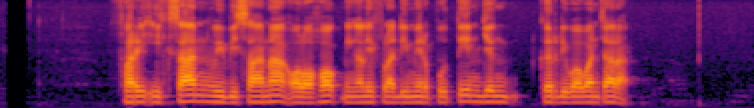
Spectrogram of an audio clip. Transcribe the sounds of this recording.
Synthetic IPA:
faɾiʔiksanwibisanaɔlɔɦɔk̚niŋalifladimirput̪ind͡ʒɨŋ | kɨrdiwawaɲt͡ʃaɾa̰

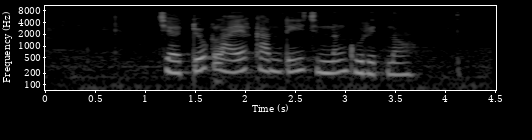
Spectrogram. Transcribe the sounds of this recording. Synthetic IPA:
d̥ʒ̥ä̤ɖ̥ʊklaɪrkanʈ̪id̥ʒ̥ə̤nəŋɡuɾit̪̚nɔ

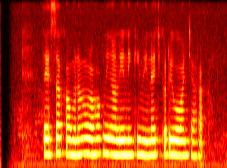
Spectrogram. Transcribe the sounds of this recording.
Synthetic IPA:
t̪ɛsakawənaŋulɔɦɔk̚niŋalinikiminat͡ʃkərdiwawaɲt͡ʃaɾa̰

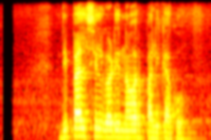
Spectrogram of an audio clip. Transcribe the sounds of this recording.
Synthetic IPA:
d̪ipalsilɡʌɽinʌɡʌrpalikako

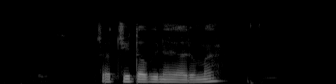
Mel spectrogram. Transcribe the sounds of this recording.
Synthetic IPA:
t͡sʌrt͡sit̪ʌbinʌjɦʌɾuma

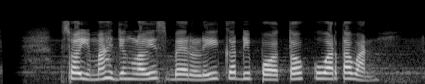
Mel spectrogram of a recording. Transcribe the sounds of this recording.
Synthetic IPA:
sɔimahd͡ʒɨŋlɔisbɛrlikɨrdipɔt̪ɔkuwart̪awan

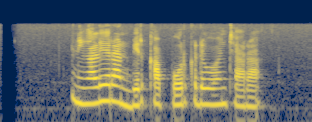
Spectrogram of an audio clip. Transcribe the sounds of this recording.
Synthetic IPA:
niŋaliɾanbirkapʊrkədəwawaɲt͡ʃa̰ɾa̰

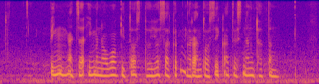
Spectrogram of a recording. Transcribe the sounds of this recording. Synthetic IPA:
pɪŋːad̥ʒ̥a̤ʔimənɔwɔkit̪ɔsəd̪̥o̤jɔsaɡ̥ə̤t̪̚ŋəɾant̪ɔsikat̪ɾɪsnanɖ̪̥ä̤t̪əŋ

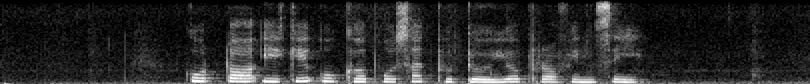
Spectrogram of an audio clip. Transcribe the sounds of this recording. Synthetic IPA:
kut̪ɔʔikiʔuɡ̥ɔ̤pusat̪̚b̥ṳɖ̪̥o̤jopɾofinsi

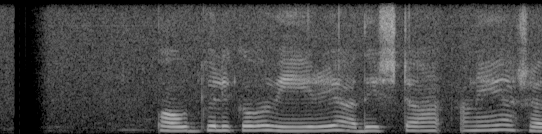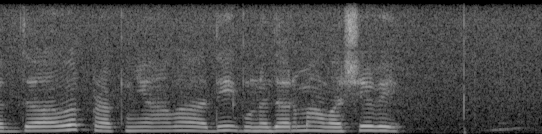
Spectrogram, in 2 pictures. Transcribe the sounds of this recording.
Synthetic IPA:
paud̪̚ɡəlikəʋəʋiːɾejəad̪isʈʰaːnəjʃad̪ːaːʋəprakɳjaːʋaːd̪iɡunəd̪ʱaɾməːʋaʃjəʋe

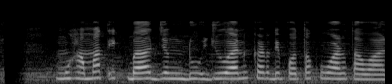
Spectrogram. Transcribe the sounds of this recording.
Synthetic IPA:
muɦamat̪ik̚bald͡ʒɨŋdud͡ʒuankɨrdipɔt̪ɔkuwart̪awa

